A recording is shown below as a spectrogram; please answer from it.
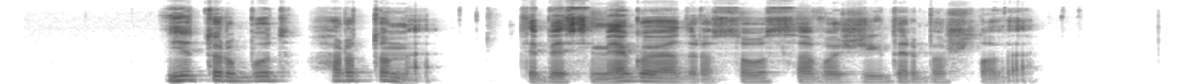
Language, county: Lithuanian, Vilnius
